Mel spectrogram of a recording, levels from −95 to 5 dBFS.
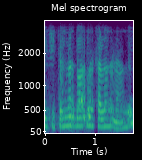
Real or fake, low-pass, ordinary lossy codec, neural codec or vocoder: fake; 3.6 kHz; Opus, 32 kbps; codec, 44.1 kHz, 1.7 kbps, Pupu-Codec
